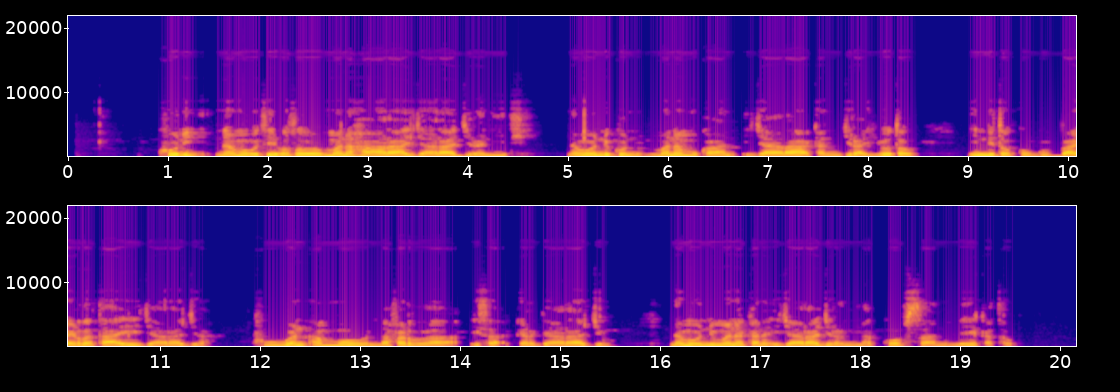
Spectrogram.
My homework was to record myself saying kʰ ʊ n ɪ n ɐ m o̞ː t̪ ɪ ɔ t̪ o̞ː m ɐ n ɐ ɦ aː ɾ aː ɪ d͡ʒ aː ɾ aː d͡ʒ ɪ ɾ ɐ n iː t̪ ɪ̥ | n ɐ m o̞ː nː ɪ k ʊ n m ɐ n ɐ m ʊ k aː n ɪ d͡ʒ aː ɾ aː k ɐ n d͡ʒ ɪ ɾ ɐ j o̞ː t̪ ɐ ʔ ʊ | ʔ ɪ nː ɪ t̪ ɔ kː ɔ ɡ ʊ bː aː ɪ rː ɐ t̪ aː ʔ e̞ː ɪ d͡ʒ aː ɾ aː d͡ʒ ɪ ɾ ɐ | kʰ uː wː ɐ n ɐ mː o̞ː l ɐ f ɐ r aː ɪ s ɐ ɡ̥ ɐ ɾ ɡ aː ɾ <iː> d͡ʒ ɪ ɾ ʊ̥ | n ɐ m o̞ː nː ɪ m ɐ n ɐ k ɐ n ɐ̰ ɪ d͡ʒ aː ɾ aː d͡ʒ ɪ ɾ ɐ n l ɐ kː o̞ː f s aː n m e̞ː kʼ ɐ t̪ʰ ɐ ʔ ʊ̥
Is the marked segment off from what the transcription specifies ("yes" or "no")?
yes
